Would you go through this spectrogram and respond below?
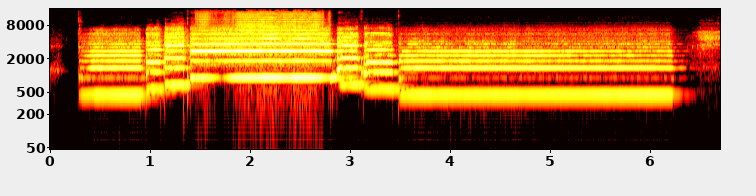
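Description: With every hole covered, a B flat tin whistle plays a long, steady B flat. Short stepped notes at the start lead into a high held passage, then the low tone settles and sustains alone.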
